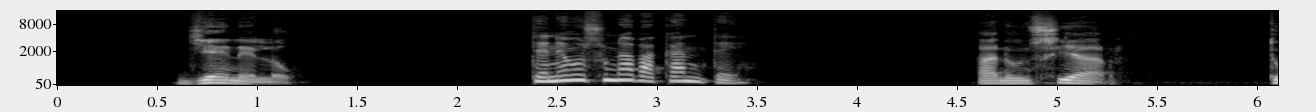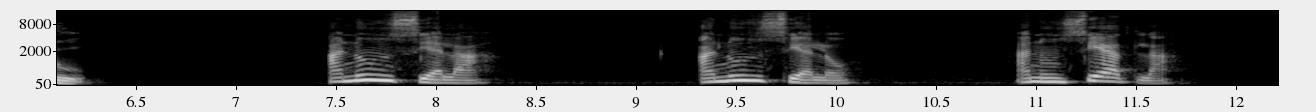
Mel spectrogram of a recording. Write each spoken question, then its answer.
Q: Tenemos una vacante.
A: Anúnciala.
